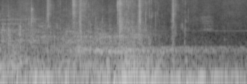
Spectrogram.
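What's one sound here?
Sharp blows land in quick succession, with short crunching impacts.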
